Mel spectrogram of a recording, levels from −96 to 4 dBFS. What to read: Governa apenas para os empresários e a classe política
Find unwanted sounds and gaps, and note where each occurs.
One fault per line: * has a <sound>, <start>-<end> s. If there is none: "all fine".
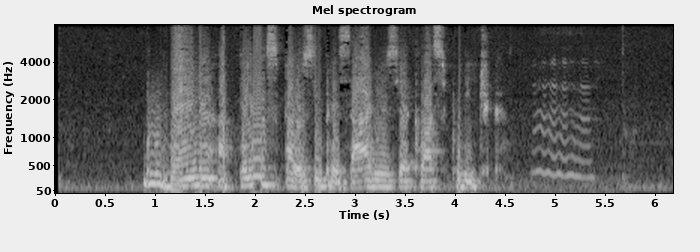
* has a laugh, 4.7-5.5 s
